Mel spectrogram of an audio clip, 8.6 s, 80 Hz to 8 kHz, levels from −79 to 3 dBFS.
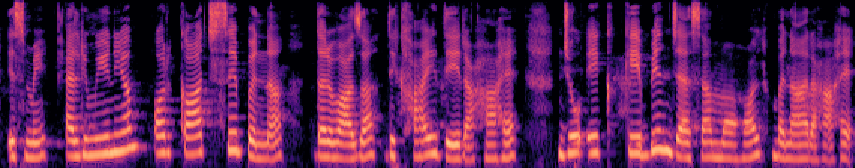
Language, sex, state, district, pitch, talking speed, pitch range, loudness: Hindi, female, Jharkhand, Garhwa, 230 Hz, 135 wpm, 210-270 Hz, -16 LUFS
